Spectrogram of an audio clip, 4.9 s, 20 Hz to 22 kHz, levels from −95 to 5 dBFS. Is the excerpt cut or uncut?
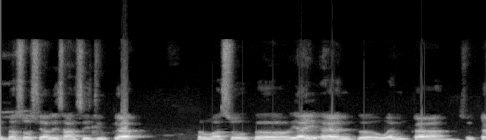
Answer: uncut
